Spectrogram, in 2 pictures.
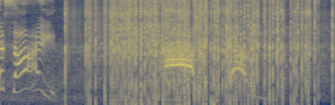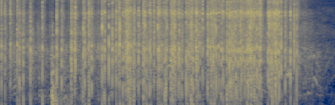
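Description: A spinning Fourth of July firework crackles and hisses continuously for about eight seconds, with dense rapid pops and sputters of throwing sparks, loud and close, while excited voices shout over it.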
